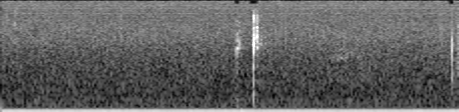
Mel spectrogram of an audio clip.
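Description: Quiet room tone with a steady low hum, and two faint clicks a little past a second in.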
